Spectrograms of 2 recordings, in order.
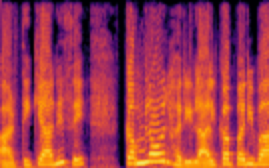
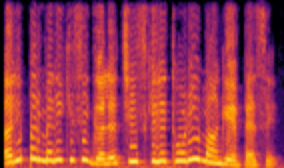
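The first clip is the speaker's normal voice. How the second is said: higher, defensive wife; wife hitting back at her husband, indignant; indignant protest; 10 semitones higher than usual. Acted. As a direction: protest in a raised voice.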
